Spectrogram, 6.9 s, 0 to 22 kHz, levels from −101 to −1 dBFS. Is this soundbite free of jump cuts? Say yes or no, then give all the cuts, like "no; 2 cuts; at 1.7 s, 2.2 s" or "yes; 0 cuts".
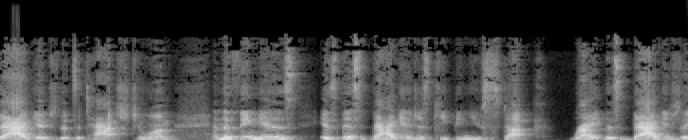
yes; 0 cuts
